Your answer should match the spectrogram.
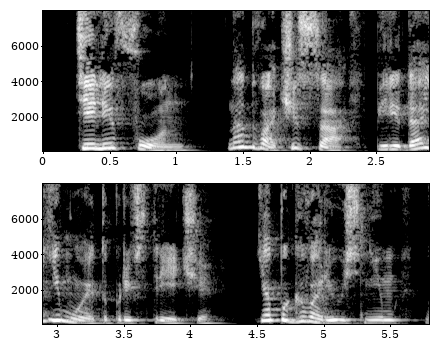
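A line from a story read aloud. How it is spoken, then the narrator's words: Sighed. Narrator (Russian): вздохнула Анастасия Георгиевна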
